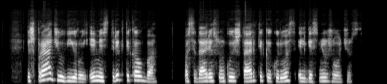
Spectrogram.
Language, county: Lithuanian, Utena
